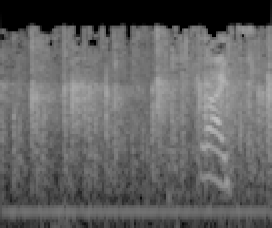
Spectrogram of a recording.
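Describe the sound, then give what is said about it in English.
Slow, soft hand claps in an unhurried rhythm, a quiet golf clap, with a voice briefly vocalizing over them near the end and a low steady hum underneath. “Although I would like to give a golf clap to Charlotte for saying Asian.”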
